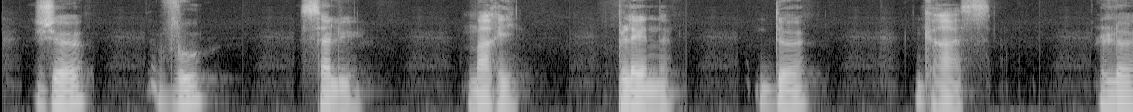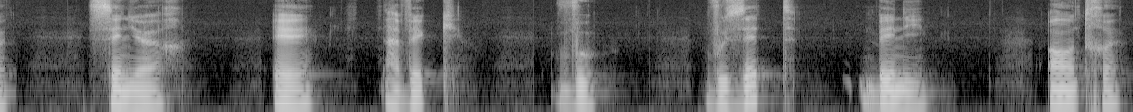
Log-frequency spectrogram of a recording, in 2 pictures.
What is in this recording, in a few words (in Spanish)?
ave maria frances pausado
